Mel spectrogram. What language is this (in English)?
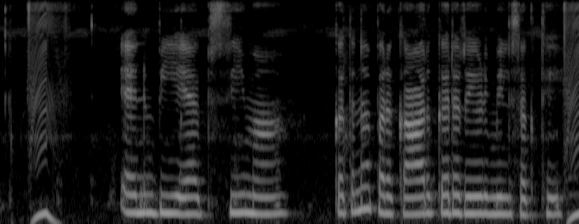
Chhattisgarhi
